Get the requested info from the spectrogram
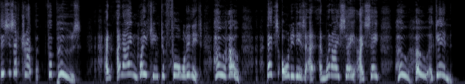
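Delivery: fast, squeaky, very high voice. Narrating the story, Piglet, completely unsettled, answers back in a quick squeaky Piglet voice. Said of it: "he said very quickly and squeakily".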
